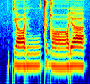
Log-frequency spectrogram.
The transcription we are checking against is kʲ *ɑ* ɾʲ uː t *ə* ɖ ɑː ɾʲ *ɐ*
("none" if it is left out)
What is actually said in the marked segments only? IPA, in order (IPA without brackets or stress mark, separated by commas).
ɑː, ə, a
